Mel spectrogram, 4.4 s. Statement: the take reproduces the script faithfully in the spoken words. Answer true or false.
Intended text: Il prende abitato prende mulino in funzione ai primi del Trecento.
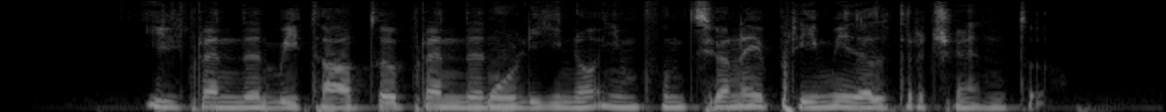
true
